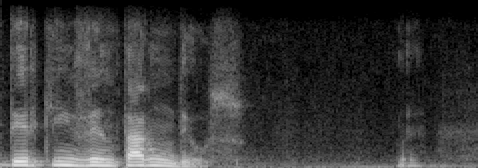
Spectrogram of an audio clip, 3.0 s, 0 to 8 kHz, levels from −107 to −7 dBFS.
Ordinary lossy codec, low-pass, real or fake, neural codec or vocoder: Opus, 24 kbps; 7.2 kHz; real; none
